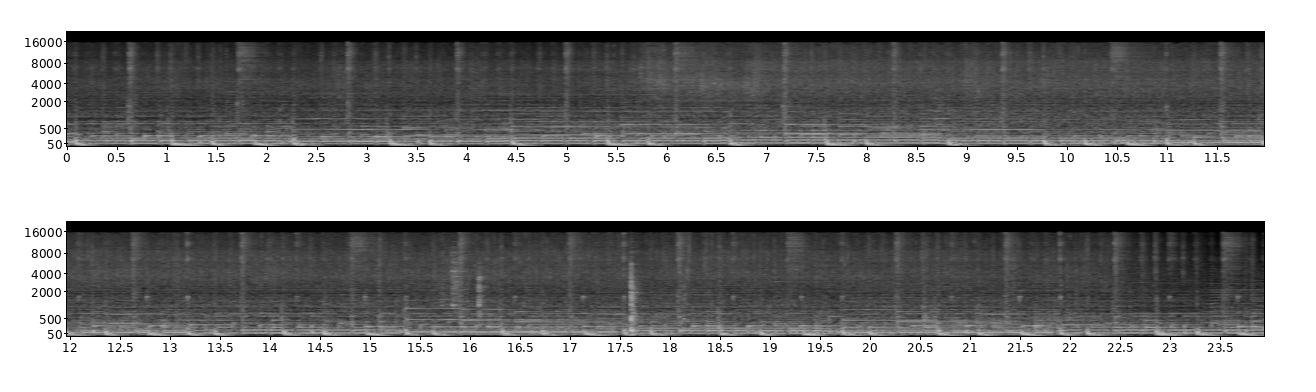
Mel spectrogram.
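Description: Chicken pieces sizzling as they fry in a thick yogurt-and-curry sauce in a nonstick frying pan, stirred with a wooden spatula; the sauce is cooking down onto the meat. A couple of sharp knocks of the utensil against the pan come in the later part.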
